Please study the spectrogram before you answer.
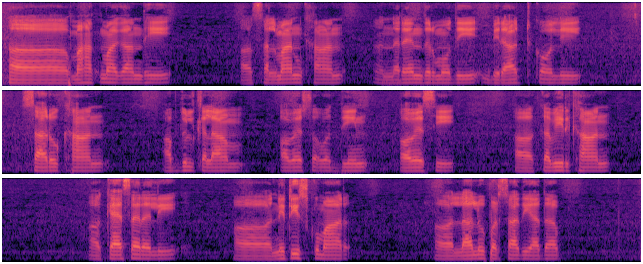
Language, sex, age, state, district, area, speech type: Urdu, male, 60+, Bihar, Darbhanga, rural, spontaneous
